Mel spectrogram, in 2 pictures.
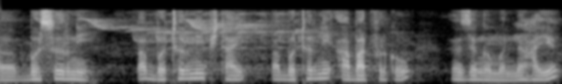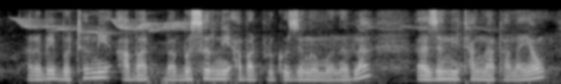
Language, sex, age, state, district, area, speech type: Bodo, male, 30-45, Assam, Udalguri, urban, spontaneous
